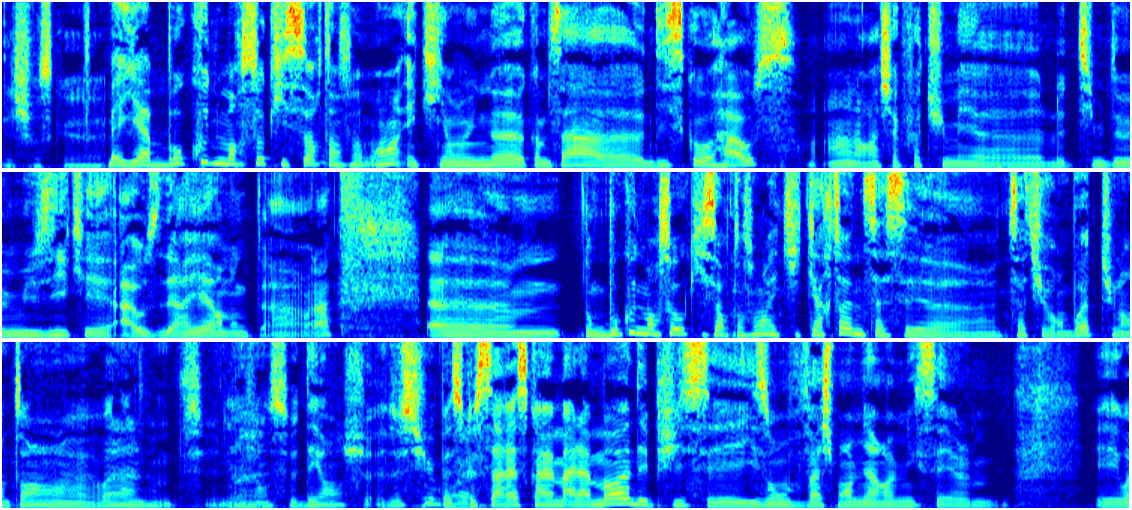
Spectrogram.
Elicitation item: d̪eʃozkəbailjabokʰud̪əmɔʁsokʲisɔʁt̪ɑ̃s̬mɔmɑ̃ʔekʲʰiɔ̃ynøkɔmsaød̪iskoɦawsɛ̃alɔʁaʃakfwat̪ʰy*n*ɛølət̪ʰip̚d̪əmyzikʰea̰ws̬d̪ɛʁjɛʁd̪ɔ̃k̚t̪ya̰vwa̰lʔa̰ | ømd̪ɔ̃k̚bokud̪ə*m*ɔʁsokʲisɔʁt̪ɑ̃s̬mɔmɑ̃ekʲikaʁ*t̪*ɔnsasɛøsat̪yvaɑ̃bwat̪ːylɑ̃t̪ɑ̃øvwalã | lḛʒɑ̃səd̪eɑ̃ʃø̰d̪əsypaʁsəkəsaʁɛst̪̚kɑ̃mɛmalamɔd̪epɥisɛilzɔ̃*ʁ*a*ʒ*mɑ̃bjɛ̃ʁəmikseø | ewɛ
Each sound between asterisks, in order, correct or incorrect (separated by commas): incorrect, correct, correct, incorrect, incorrect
